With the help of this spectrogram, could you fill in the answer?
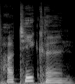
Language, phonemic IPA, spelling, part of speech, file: German, /paʁˈtɪkl̩n/, Partikeln, noun, De-Partikeln.ogg
- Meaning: 1. plural of Partikel f 2. dative plural of Partikel n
